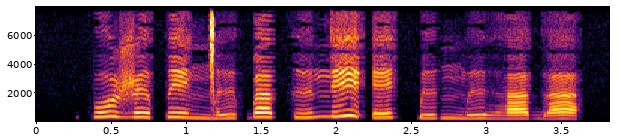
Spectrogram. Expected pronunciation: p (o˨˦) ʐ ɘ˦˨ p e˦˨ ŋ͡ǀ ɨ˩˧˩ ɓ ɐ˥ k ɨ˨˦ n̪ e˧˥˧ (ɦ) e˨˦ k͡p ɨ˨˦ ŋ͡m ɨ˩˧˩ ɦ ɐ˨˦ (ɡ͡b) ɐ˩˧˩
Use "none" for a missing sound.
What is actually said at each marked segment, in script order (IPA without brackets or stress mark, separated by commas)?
o˧˥˧, ʔ, ɡ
